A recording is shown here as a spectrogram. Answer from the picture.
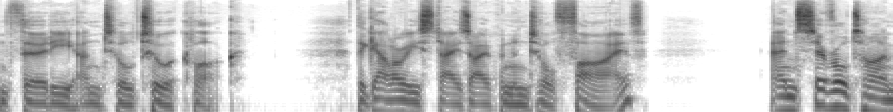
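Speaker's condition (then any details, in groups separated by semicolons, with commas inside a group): No condition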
